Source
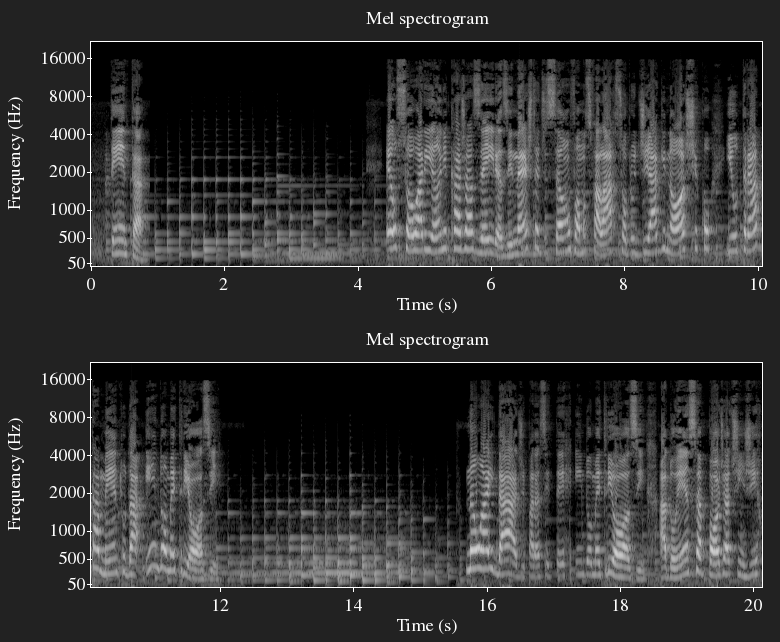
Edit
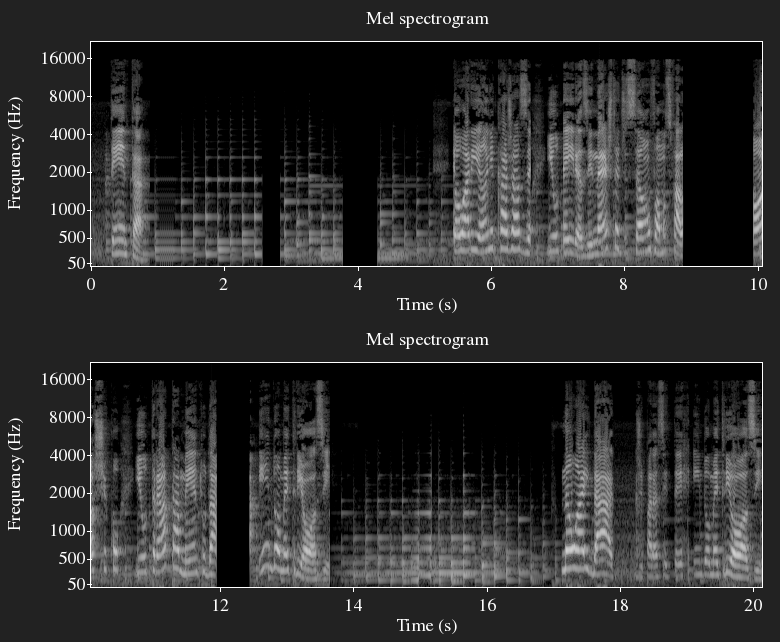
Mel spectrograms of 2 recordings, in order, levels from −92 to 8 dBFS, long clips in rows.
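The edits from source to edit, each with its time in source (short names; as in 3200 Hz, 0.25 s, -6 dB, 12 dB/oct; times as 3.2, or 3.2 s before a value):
1.01 stutter 0.03 s, 8 plays
2.35 insert silence 0.27 s
3.29 insert silence 0.52 s
4.45–4.75 cut
7.67–8.73 mute
9.27–9.77 copy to 5.88
10.74 insert silence 0.50 s
11.94–12.43 fade in
13.16–13.51 reverse
14.12–14.39 cut
16.46 insert room tone 0.34 s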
